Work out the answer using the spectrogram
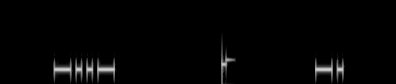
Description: Morse code, heard as a keyed tone, about 22 wpm, 700 Hz. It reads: X N
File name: Single-Letter-Number-22wpm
